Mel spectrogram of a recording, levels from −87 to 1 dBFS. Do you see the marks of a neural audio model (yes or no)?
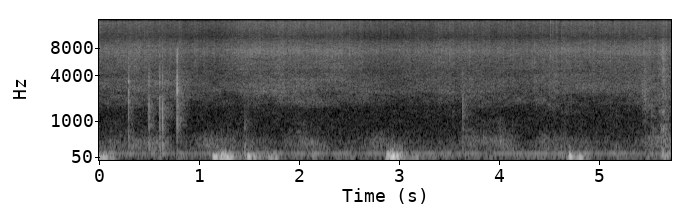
no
